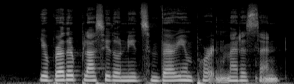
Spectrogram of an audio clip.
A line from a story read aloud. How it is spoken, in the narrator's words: he said quickly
